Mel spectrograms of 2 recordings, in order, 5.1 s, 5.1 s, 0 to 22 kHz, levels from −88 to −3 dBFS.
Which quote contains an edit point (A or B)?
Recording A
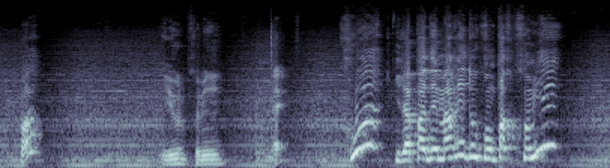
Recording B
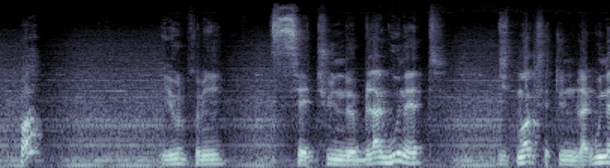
B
